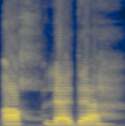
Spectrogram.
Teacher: کلمت اخلدہ میں یہاں حرف الخاء ہے، خاء کی ادائیگی حلق کے اوپر والے حصے سے ہے، خاء حروف التفخیم میں سے بھی ہے، تو ہم اسے بھاری آواز میں پڑھیں گے. لام پہ اور دال پہ زبر ہے، لہذا یہ حرکات کا دھیان رہے.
